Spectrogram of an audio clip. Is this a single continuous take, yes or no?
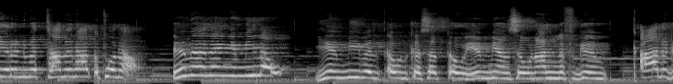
yes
